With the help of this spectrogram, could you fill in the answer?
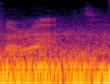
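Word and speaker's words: الفرات: So Euphrates is actually pronounced Farat here in Iraq, which I've never heard before.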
